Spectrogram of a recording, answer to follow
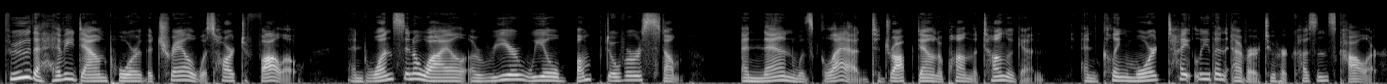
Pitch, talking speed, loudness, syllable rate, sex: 175 Hz, 185 wpm, -19 LUFS, 4.5 syllables/s, female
